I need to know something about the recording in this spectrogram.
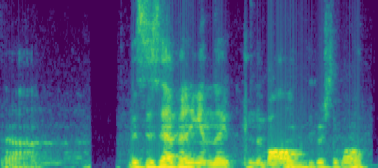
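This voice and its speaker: Noisy recording of a male tabletop player, mid-pitched, hesitant, casual. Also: normal speed, dark tone. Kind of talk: casual in-game chat. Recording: clear background ambient noise.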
